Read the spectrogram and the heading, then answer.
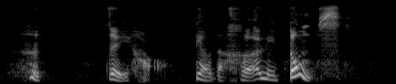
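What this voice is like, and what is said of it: Quiet muttering. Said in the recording (Chinese): “小声嘀咕着”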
